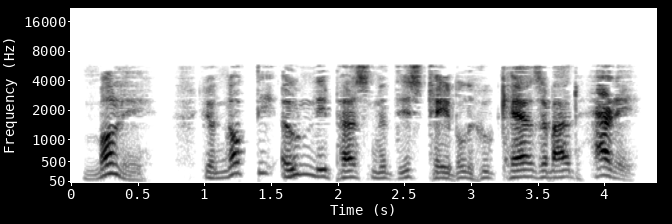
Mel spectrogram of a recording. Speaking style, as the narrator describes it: said Lupin sharply

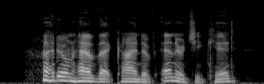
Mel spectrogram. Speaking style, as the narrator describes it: Atherin said, chuckling

